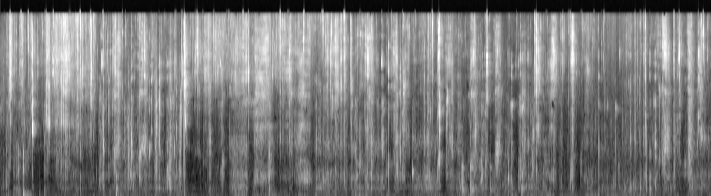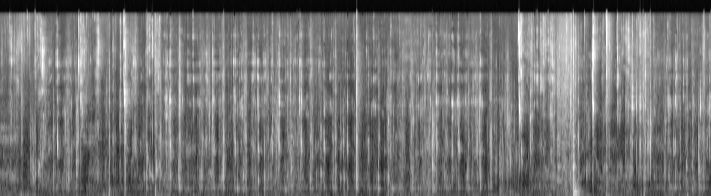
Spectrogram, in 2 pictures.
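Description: Close-miked eating of Kyochon Honey Combo fried chicken: a long run of crisp, crackly crunches as the coated chicken is bitten and chewed, mixed with wet chewing sounds.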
